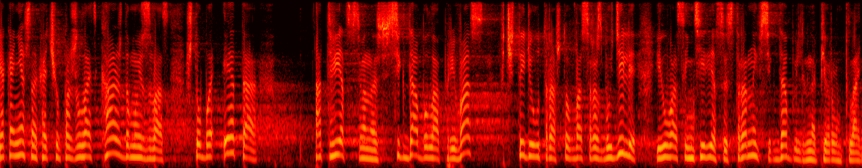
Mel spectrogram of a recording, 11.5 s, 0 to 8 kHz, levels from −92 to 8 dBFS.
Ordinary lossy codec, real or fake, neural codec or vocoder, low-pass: none; real; none; none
